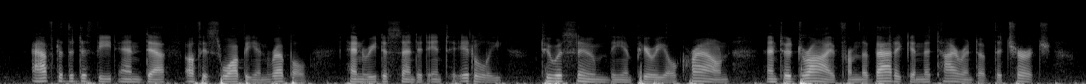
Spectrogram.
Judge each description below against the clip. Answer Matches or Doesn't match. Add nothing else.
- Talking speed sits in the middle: Matches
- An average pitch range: Matches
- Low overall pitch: Matches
